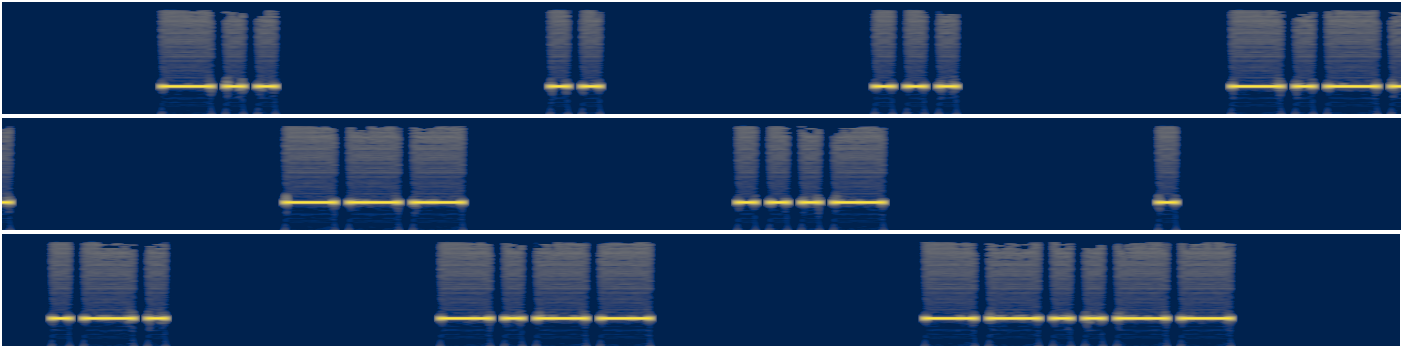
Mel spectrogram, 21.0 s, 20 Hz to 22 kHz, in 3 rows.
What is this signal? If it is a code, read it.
Morse code, heard as a keyed tone, about 15 wpm, spaced as for 5 wpm, 1000 Hz. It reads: DISCOVERY,
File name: qotdfiles / 5wpm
